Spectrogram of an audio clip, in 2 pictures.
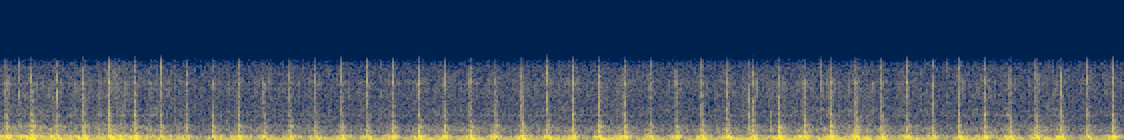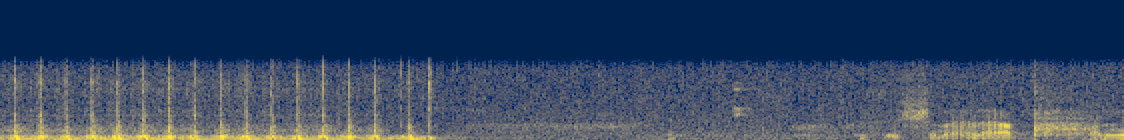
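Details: IBM Selectric typewriter: fast, regular thump about four per second over the motor hum until switch-off, from the cracked drive hub and pulley the belt attaches to, knocking each revolution; the belt is also fraying and both need replacing.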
